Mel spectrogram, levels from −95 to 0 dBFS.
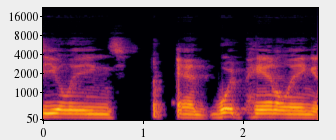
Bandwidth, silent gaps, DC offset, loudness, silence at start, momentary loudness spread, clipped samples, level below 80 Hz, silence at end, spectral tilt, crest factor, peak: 7.4 kHz; none; under 0.1%; -20 LUFS; 0 s; 14 LU; under 0.1%; -72 dBFS; 0 s; -7 dB/octave; 16 dB; -4 dBFS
